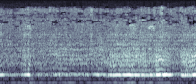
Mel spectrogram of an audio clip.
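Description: Honey bees buzz steadily at an opened garden hive, a continuous droning hum that stays close and fairly loud throughout, with no talking.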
